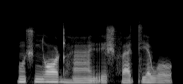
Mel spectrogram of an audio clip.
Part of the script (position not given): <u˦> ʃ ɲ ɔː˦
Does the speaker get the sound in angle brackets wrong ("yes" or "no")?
yes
